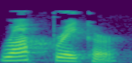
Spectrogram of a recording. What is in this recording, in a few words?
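"rock-breaker", English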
